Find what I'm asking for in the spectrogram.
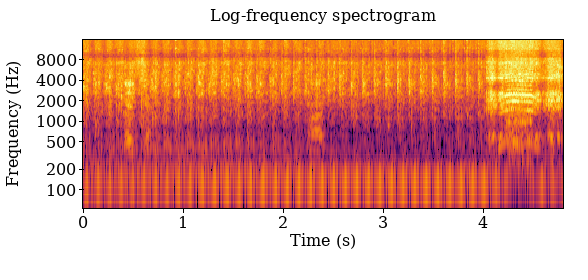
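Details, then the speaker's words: Trike ridden from Louisiana to Tennessee before the knocking started, at idle: an uneven low thumping idle of about three pulses a second with a dull knock on each beat; the source isn't pinned down yet. "that's what we took from Louisiana and drove it all the way up here to Tennessee before you hear that knocking until it started knocking"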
